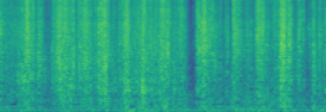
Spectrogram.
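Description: Parchment paper crinkling and rustling in irregular crackles as hands press and smooth it down over a ball of dough, flattening it into a square.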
